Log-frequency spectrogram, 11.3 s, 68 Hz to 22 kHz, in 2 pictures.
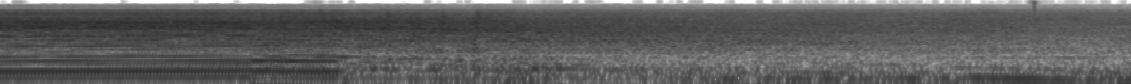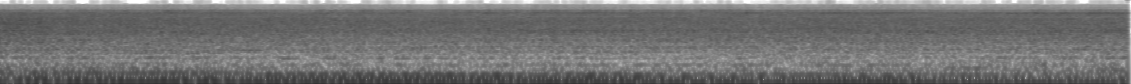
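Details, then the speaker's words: C6 Corvette Z06 V8 on the dyno after valve guide repair: deep roar dropping from high revs to a strong steady low rumble under load, smooth and even; healthy. "So as soon as Doug gets back, we're going to listen to this thing run on the dyno."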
